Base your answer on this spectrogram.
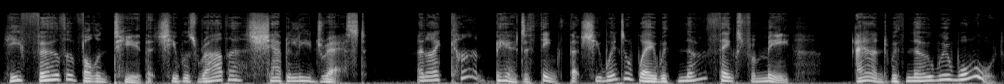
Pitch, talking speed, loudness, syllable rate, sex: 160 Hz, 165 wpm, -19 LUFS, 4.3 syllables/s, male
